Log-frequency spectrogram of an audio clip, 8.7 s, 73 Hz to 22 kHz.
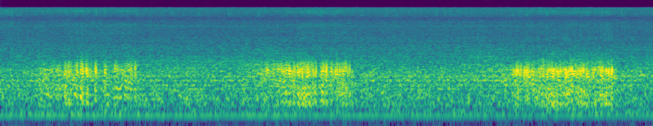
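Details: Pomeranian dog, half asleep and peeping with one eye, keeps snoring: soft, rough, fluttering breaths about every three seconds, roughly 20 a minute, over steady room hum.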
